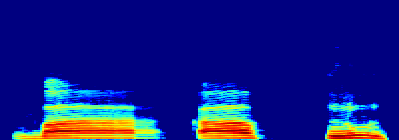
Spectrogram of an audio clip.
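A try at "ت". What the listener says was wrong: আচ্ছা, এখানে দুটো নোক্তা আছে, এটা বা হবে না অন্য কি হবে বলেন তো, ঠিক করে বলেন।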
